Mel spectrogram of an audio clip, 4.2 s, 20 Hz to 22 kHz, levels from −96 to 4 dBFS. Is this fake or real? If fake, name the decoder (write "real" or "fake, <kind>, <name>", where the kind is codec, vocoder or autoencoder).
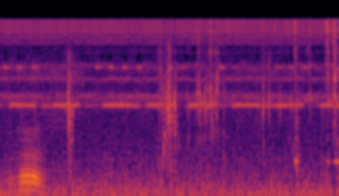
real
